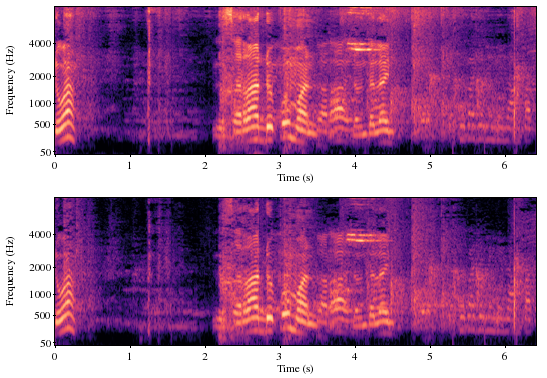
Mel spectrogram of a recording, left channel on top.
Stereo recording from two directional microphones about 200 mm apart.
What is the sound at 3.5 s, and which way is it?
Speech, 35° left (ahead or behind).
